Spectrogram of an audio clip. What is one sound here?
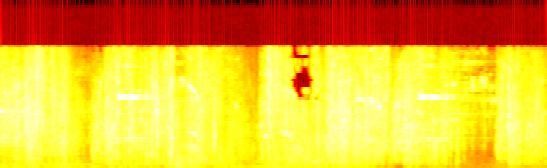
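Game combat sound effects crackle and clash rapidly.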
